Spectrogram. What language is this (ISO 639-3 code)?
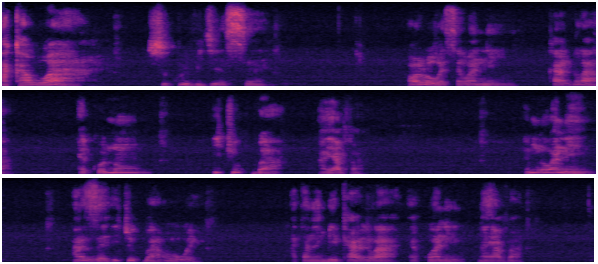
kpo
